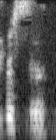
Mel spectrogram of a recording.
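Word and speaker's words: Ødegaard: It's Martin my Udegger. – Seriously, that's actually how it's pronounced.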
